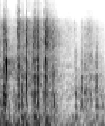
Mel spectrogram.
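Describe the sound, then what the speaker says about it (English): Tarot cards riffle-shuffled for a reading, a quick run of crisp papery flutters and taps at close range, fading slightly toward the end. "Two more shuffles"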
